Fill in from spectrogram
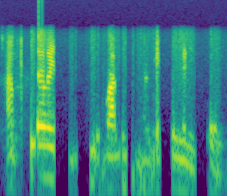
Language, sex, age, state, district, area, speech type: Kannada, male, 30-45, Karnataka, Raichur, rural, conversation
